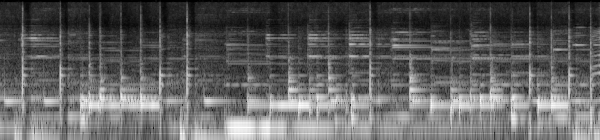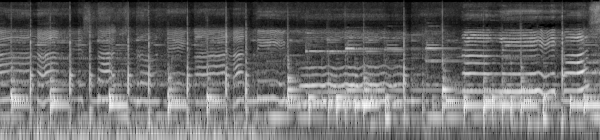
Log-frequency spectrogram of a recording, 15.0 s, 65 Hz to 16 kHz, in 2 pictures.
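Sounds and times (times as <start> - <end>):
gamelan music: 0.4 - 8.4
hand drum strokes: 1.6 - 5.3
wavering melody line: 2.3 - 5.2.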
